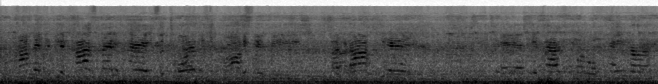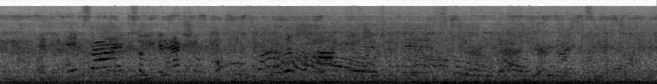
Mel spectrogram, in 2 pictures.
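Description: Overlapping chatter of several voices over the steady low drone of a moving bus, heard from inside the cabin.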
